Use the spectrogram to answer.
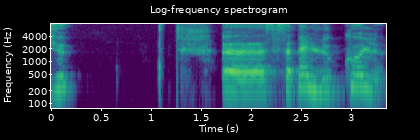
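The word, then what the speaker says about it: khôl: Ça s'appelle du col. Le col ça ça s'écrit K H O L.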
